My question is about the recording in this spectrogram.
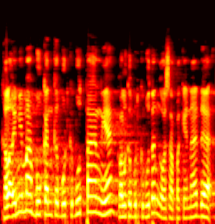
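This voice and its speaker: A man's voice: sits high, expressive, very fast, fairly bright tone. A young man preaching at a mosque study session on a handheld mic, chatty and joking, breaking into melodic chanting. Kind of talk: mosque study sermon with sung dhikr. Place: mosque hall. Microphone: handheld microphone. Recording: roomy echoing mosque hall.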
